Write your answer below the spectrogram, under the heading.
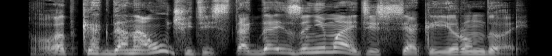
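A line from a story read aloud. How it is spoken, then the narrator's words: Barked. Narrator (Russian): рявкнул Алексей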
